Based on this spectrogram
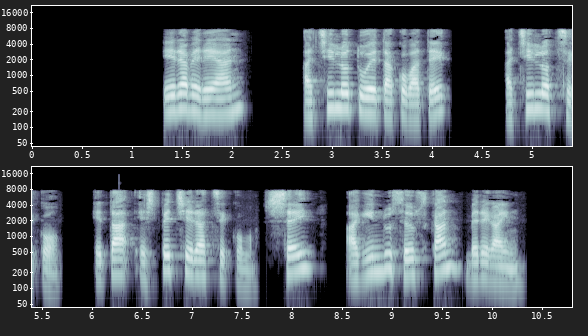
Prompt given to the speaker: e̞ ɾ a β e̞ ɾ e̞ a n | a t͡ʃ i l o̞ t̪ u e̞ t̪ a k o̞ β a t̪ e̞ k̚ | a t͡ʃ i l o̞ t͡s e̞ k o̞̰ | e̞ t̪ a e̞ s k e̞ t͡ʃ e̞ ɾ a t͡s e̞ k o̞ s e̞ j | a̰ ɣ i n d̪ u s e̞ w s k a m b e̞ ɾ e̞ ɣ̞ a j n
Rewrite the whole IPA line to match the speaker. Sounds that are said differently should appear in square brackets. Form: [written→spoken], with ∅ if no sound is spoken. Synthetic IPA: e̞ ɾ a β e̞ ɾ e̞ a n | a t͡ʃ i l o̞ t̪ u e̞ t̪ a k o̞ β a t̪ e̞ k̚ | a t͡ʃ i l o̞ t͡s e̞ k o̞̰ | e̞ t̪ a e̞ s [k→p] e̞ t͡ʃ e̞ ɾ a t͡s e̞ k o̞ s e̞ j | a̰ ɣ i n d̪ u s e̞ w s k a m b e̞ ɾ e̞ ɣ̞ a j n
